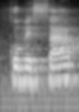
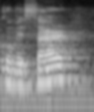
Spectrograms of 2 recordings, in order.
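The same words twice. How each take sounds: First: The final R is dropped. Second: The final R is pronounced. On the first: This is the rural caipira way of speaking. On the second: This is the standard way of speaking.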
